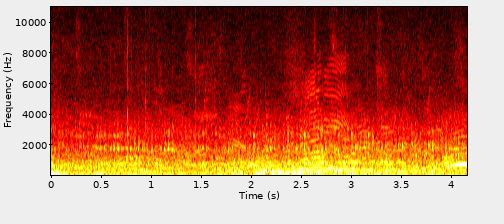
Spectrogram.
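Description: Soccer match ambience: scattered, indistinct shouts and voices from players and spectators over a steady low rumble.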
